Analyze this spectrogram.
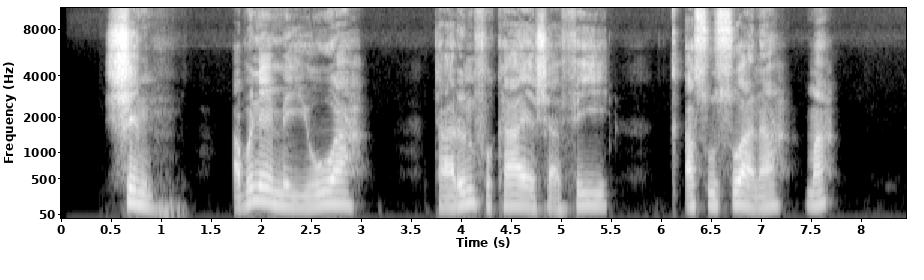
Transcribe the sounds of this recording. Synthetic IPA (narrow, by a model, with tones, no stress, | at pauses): ʃɪ˦ŋ | ʔa˨bʊ˦neː˨me˨jjːwʊ˦waː˦˨ | tʰaː˨ɽʊ˦nɸʊ˨kaː˦ja˨ʃaː˨ɸiː˦ | kʼa˦suː˦sʊ˦waː˨naː˦ | ma˦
